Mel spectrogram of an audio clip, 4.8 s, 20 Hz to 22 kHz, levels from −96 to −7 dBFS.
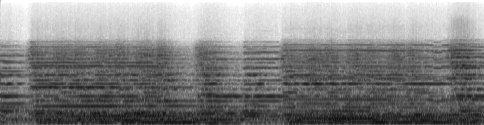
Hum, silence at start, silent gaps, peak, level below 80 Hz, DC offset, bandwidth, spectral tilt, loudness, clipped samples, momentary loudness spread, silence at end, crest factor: none; 0 s; none; -4 dBFS; -46 dBFS; under 0.1%; 6.8 kHz; -7.5 dB/octave; -15 LUFS; under 0.1%; 4 LU; 0 s; 12 dB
